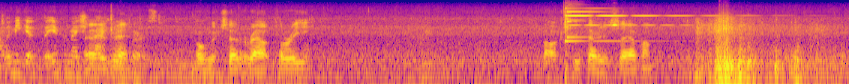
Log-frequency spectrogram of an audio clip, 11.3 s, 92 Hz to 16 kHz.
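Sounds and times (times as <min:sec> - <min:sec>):
speech: 0:00.1 - 0:04.3, 0:07.2 - 0:09.6
thunder from lightning during a storm: 0:09.2 - 0:11.3.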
